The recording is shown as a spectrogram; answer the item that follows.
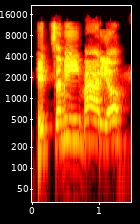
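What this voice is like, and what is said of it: Mario character voice impression. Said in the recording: “your best Mario impression ... That was good. That was good right there. ... there was a mix of something in there ... There was a little bit of ... Borat. I had a little bit of Borat in”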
